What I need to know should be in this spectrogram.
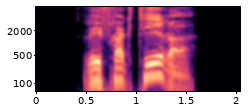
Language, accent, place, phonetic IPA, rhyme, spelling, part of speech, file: German, Germany, Berlin, [ˌʁefʁakˈtɛːʁɐ], -ɛːʁɐ, refraktärer, adjective, De-refraktärer.ogg
- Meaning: inflection of refraktär: 1. strong/mixed nominative masculine singular 2. strong genitive/dative feminine singular 3. strong genitive plural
